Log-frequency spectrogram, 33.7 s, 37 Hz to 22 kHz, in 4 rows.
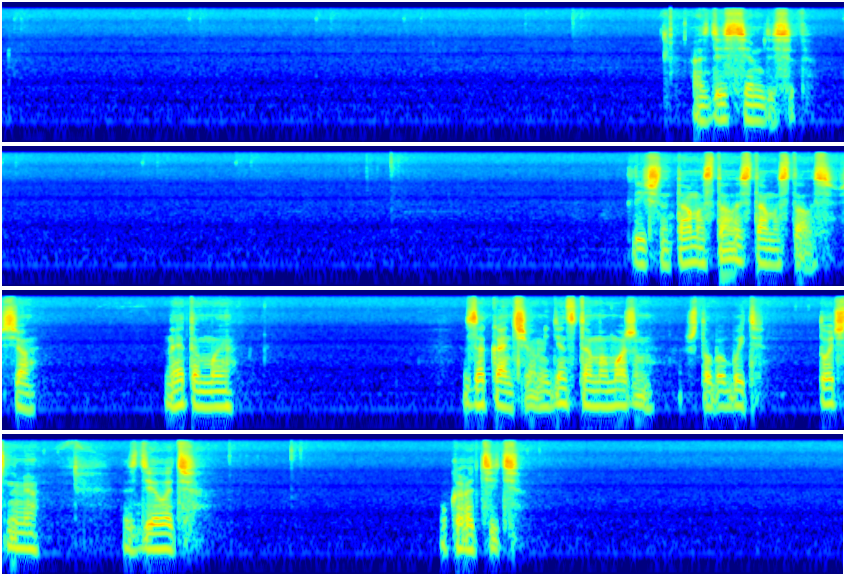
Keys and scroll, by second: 5.3 2, 5.8 Return, 11.9 7, 12.1 0, 12.4 Return, 27.4 9, 27.6 0, 28.2 Return, 31.9 9.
